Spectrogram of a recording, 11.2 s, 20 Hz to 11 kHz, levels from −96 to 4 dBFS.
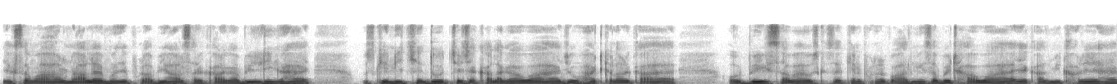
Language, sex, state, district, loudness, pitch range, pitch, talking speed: Maithili, male, Bihar, Madhepura, -25 LUFS, 170-185 Hz, 175 Hz, 195 wpm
